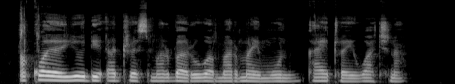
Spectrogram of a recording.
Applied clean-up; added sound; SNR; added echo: neural mask model DeepFilterNet 3.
